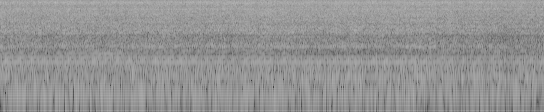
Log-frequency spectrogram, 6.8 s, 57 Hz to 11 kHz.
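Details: Boat V8 at wide-open throttle, trimmed up, about 5000 rpm and roughly 50-52 mph, mic behind the windshield: a deep, steady roar under water noise with no misfire, surge or knock.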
